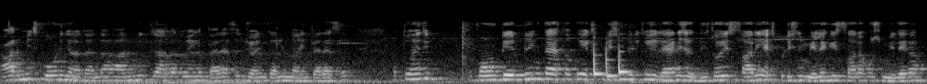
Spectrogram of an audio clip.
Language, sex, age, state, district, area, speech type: Dogri, male, 30-45, Jammu and Kashmir, Kathua, rural, spontaneous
